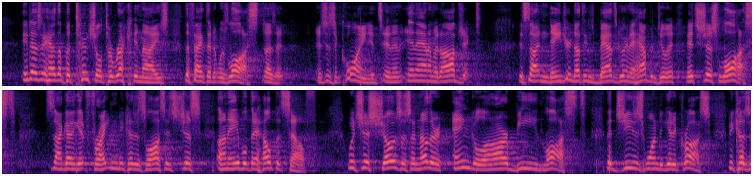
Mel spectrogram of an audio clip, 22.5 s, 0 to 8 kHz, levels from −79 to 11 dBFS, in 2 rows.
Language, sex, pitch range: English, male, 180-220 Hz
